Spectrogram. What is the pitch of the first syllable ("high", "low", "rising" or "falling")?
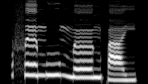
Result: high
